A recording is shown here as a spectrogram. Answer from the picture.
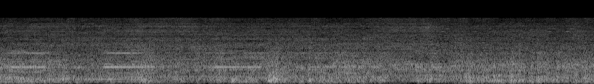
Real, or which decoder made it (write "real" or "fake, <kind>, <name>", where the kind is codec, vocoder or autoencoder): fake, codec, SNAC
